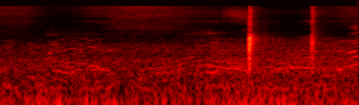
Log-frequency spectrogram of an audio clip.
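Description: Faint shouts of players and spectators across an outdoor playing field over a low rumble, with one sharp smack near the end.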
